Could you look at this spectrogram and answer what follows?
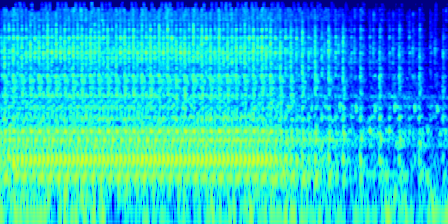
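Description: A sewing machine runs at full speed while stitching a kangaroo strap, a steady fast mechanical hum and whir that holds for about three seconds before easing off near the end.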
